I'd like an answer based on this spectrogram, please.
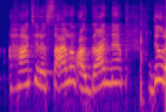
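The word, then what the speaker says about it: Gonjiam: gunam haunted Asylum or gunm dude the Asians pronounce their J's like a h like um like in Spanish or is it pronounced like a j is it gunam gunam it's j silent haunted Asylum from 2018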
